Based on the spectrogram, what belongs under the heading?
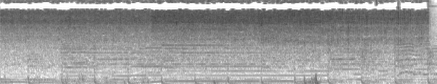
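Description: Flour-dredged gator bites and frog legs sizzling steadily in hot oil in a cast-iron skillet, with a louder knock a little after halfway.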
